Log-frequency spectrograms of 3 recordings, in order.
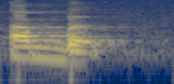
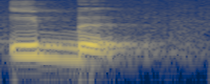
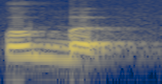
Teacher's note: बा निकलने की जगह जो है मखरज वो दोनों होठों के मिलने से अदा होता है बा। तो जैसे ही होठों को मिलाएंगे उसके बाद फ़ौरन अलग कर देंगे। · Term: क़लक़ला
